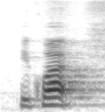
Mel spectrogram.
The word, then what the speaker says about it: Pequot: Pequot.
